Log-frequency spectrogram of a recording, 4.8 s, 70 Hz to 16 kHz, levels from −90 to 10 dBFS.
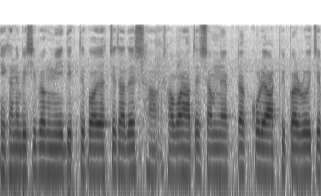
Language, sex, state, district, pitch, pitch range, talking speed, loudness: Bengali, male, West Bengal, North 24 Parganas, 130 Hz, 130-135 Hz, 200 wpm, -17 LUFS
